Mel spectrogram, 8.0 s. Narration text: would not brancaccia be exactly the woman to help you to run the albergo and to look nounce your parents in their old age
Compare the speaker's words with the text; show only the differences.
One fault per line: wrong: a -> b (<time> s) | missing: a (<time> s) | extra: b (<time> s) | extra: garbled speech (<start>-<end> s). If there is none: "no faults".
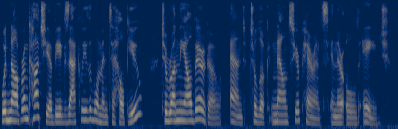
no faults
